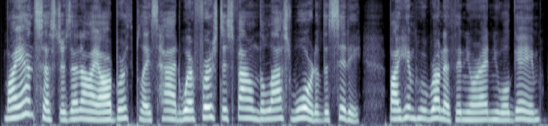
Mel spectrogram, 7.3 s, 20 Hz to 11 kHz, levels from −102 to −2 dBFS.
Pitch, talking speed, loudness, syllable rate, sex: 220 Hz, 205 wpm, -18 LUFS, 4.9 syllables/s, female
